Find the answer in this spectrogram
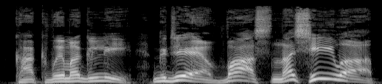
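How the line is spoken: Furious roar. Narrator (Russian): проревел, багровее от гнева

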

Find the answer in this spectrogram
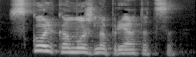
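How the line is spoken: Businesslike tone. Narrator (Russian): сказал совсем другим деловым тоном

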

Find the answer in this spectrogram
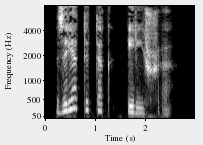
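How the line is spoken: Soft, gentle. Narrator (Russian): мягко сказал Егор Ильич

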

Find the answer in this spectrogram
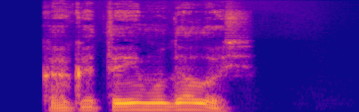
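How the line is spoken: Mumbling. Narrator (Russian): пробормотал Петр Крамер

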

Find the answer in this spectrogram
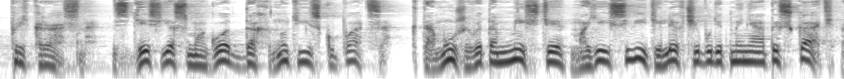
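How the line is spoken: Joyful tsar exclaiming. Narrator (Russian): радостно воскликнул царь

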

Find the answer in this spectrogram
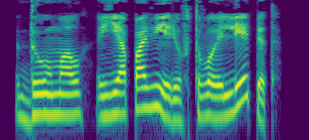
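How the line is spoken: Said coldly. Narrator (Russian): холодно произнес

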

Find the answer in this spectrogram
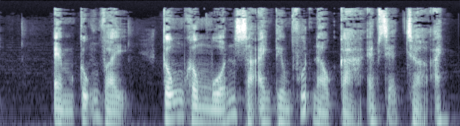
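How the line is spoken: Happy soft murmur. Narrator (Vietnamese): Linh hạnh phúc lắm, thủ thỉ

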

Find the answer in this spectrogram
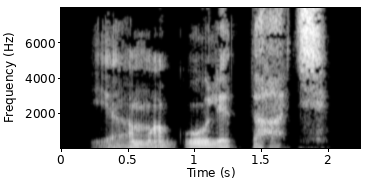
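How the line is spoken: Whisper. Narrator (Russian): прошептал он

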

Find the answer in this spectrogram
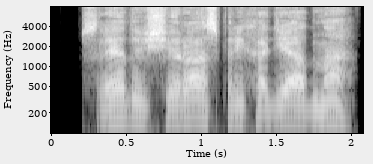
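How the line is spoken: Loud. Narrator (Russian): громко сказал Тасиру

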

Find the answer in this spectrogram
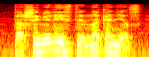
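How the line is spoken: Sharp shout. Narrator (Russian): прикрикнул на него Бит

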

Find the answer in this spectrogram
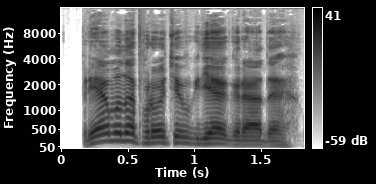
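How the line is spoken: Brisk cheerful speech. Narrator (Russian): бодро сказал человек

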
